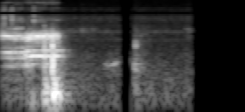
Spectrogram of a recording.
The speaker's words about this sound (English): Fuck was that? turning things off. Phone making random noises.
